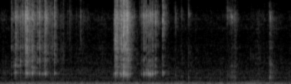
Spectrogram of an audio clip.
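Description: Biting and chewing a hard, crisp fried chicken-skin cracker (tori-kawa senbei). There are two bouts of dry crunching, the first just after the start and a louder one about two seconds in, then a faint crunch near the end.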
